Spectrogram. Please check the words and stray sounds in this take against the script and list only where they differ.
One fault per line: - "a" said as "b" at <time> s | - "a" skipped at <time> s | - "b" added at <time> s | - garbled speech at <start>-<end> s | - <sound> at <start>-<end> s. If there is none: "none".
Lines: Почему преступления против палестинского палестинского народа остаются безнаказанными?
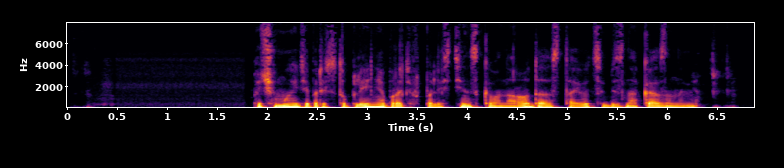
- "эти" added at 2.2 s
- "палестинского" skipped at 4.3 s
